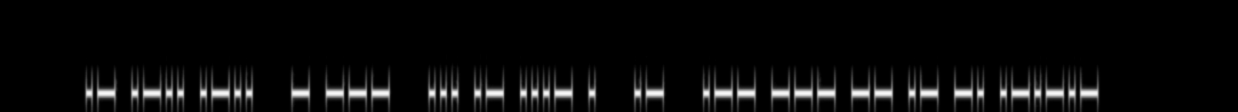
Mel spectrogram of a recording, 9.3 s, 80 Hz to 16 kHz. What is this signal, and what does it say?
Morse code, heard as a keyed tone, about 28 wpm, 700 Hz. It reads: ALL TO SAVE A WOMAN.
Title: Sentences from Top 1100 Words 28wpm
